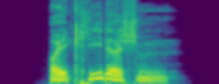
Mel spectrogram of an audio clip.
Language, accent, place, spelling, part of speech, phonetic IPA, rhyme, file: German, Germany, Berlin, euklidischem, adjective, [ɔɪ̯ˈkliːdɪʃm̩], -iːdɪʃm̩, De-euklidischem.ogg
- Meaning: strong dative masculine/neuter singular of euklidisch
